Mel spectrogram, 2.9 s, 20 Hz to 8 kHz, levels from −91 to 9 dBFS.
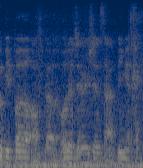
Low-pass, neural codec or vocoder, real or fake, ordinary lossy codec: none; none; real; none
